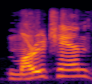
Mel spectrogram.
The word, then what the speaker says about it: Maruchan: now I'm gonna say it that way uh maruchan the ramen company mm-hmm I pronounce that right Jim all right perfect uh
